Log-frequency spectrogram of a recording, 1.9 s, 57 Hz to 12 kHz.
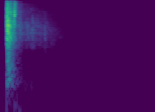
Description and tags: thanks
*******This sound was created by me recording with a Rode NTG 3 mic and a Roland R44 Field recorder on November 2014. I then edited it in Adobe Soundbooth.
